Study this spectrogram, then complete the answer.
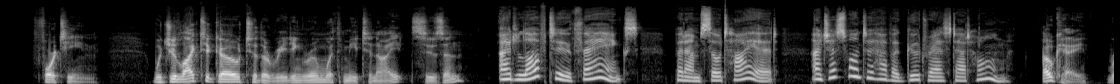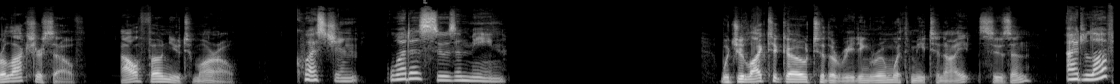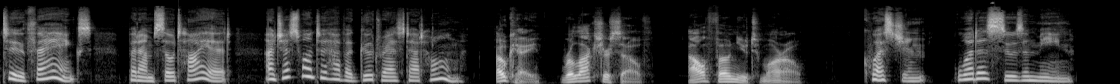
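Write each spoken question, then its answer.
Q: Question, what does Susan mean?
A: She won't go; she wants to rest at home because she is tired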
